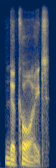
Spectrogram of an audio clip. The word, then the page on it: dacoit: British English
